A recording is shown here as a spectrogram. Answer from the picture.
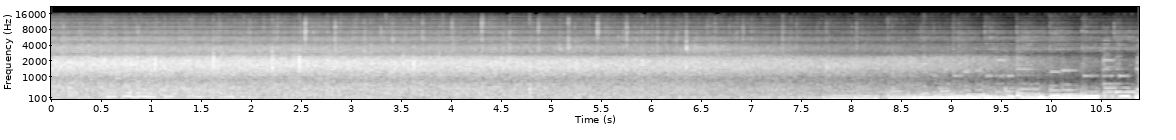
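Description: Audience applauding steadily, slowly dying away. Music comes in near the end.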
